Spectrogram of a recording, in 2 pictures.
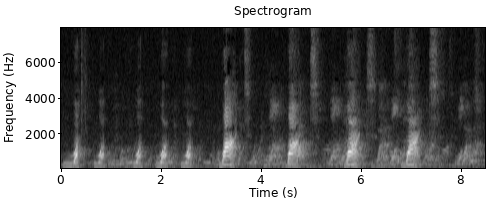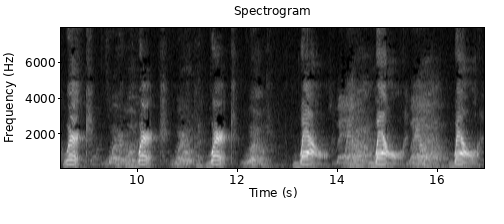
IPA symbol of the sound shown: w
